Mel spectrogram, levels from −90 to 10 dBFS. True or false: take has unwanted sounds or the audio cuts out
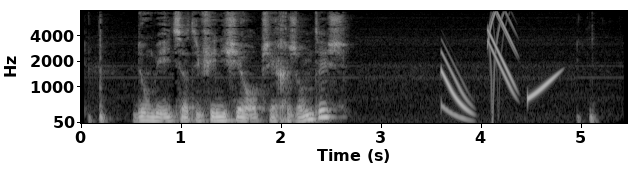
true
